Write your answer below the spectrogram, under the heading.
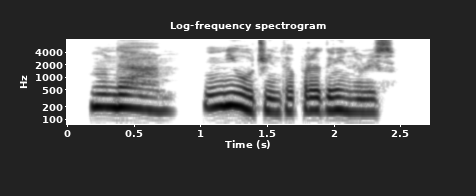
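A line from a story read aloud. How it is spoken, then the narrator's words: Sighing. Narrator (Russian): вздохнула Эри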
